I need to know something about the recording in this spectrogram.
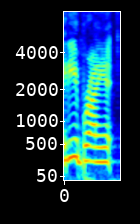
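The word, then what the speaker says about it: Aidy Bryant: A.D. Bryant. Did I say that right? – A.D. Bryant and Nick Kroll.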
